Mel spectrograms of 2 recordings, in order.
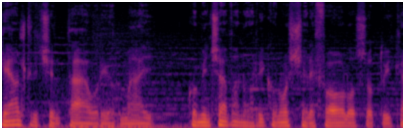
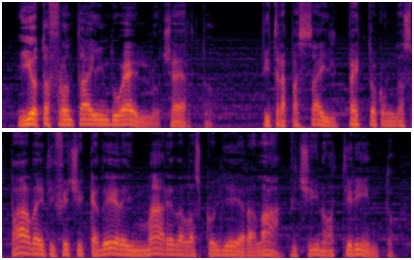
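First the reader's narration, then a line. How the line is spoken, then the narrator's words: Furious shout. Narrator (Italian): gridò Nebo, pestando furioso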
